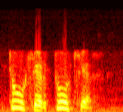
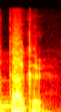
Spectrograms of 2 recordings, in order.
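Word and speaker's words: Tucker: Такер Карлсон? Нет, Тукер. Кто на Fox News. Тукер, я не знаю его... Ну, я понял, это Такер. Так, его вообще произносится... Такер, да. Карлсон.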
